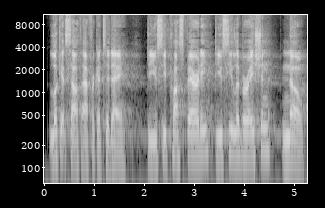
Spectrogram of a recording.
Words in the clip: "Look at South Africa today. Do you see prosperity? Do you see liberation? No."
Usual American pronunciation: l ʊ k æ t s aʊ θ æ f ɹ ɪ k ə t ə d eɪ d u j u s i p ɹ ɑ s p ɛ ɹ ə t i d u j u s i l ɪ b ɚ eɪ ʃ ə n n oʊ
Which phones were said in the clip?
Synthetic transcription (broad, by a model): l ʊ k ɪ t s aʊ θ æ f ɹ ɪ k ə t ə d eɪ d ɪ j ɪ s i p ɹ ɑ s p ɛ ɹ ə t i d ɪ j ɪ s i l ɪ b ɚ eɪ ʃ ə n n oʊ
